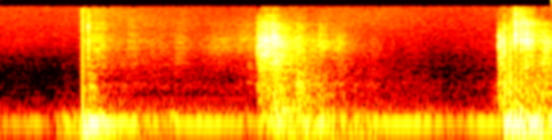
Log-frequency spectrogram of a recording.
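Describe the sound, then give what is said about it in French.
A door slams shut behind Maurice with a sharp bang, followed by two more heavy thuds and rattles spaced about a second apart, all over a steady low hum. “La porte s'est refermée derrière Maurice.”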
